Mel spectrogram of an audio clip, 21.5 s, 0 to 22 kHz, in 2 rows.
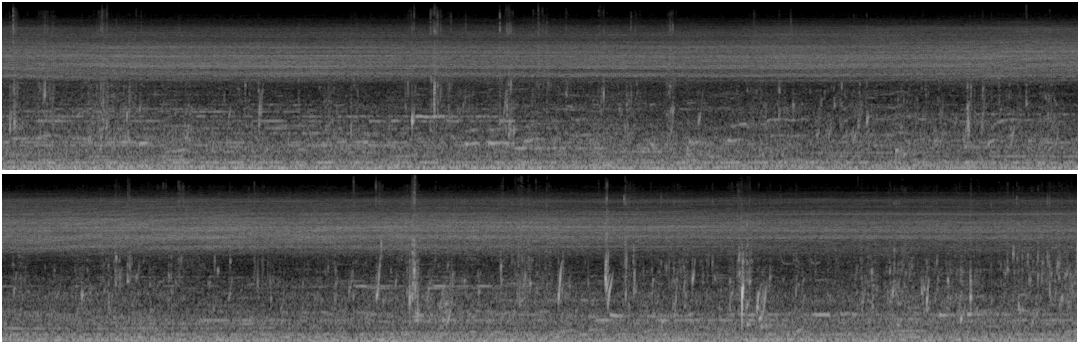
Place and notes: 冬山河青龍岸, Yilan County - River Sound
River Sound, Traffic Sound, Opposite the tourist area of sound, Birdsong sound, Cicadas sound, Hot weather
Zoom H6 MS+ Rode NT4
